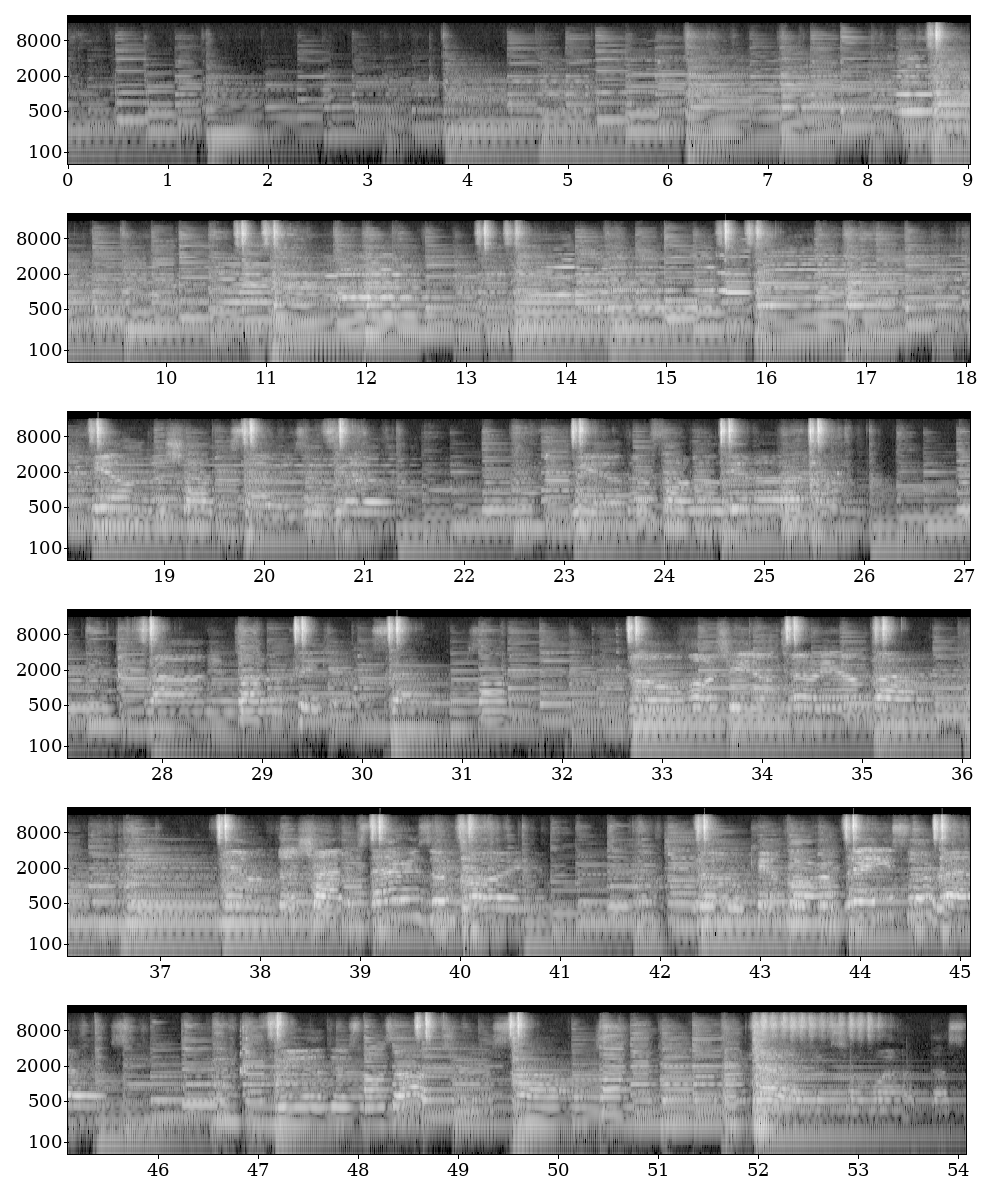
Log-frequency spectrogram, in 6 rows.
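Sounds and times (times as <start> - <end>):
acoustic guitar strumming: 0.0 - 54.0
violin folk melody: 4.2 - 52.7.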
